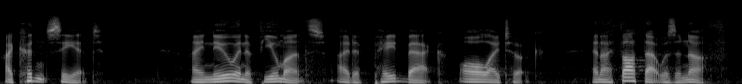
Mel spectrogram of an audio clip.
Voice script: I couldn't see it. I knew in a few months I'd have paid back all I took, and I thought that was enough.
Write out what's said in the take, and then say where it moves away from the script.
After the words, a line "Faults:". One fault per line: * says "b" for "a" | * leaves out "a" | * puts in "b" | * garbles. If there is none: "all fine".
I couldn't see it. I knew in a few months I'd have paid back all I took, and I thought that was enough.
Faults:
all fine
